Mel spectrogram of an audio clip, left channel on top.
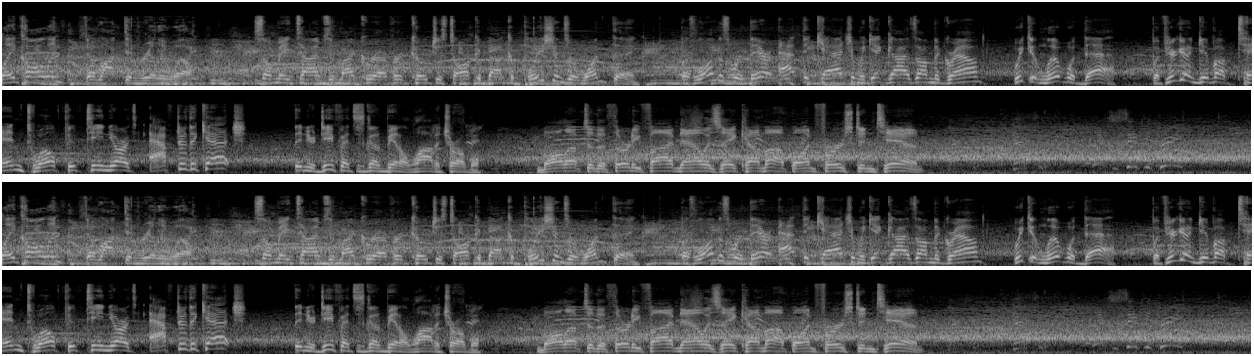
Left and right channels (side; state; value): both; identical; correlation 1.00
